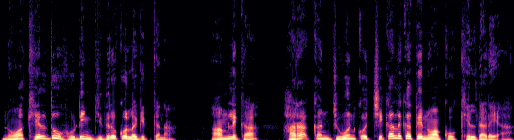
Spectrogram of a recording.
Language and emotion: Santali, disgusted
